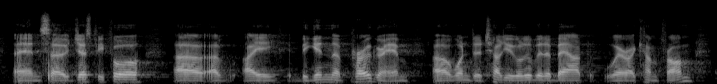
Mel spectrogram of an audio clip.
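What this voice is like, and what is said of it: Speaker's own English accent. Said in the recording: “just so you get used to my accent, because I speak real English”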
